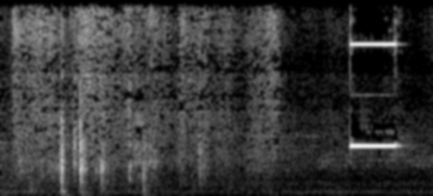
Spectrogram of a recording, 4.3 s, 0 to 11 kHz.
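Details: Digital multimeter after fixing a continuous-beep fault by replacing a bad resistor (about 1k): a few handling clicks, then a clean, steady high beep of about half a second when the probes touch. Continuity tester works properly.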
